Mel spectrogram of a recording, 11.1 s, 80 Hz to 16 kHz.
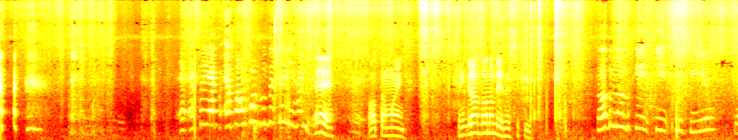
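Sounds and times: plastic bag rustling: 2.7 - 11.0.

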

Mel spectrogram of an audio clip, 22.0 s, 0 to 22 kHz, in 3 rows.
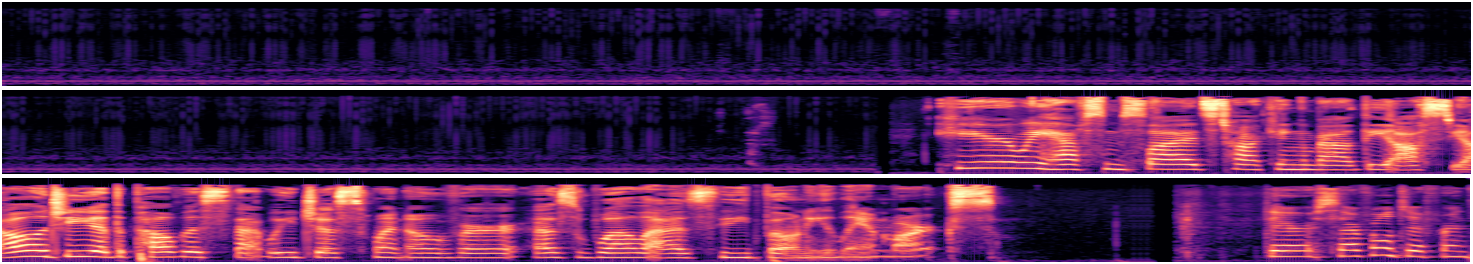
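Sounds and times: low hum: 0.0 - 16.2.

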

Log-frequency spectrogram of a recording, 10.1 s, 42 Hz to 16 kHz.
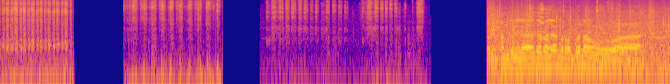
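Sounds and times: pencil scribbling: 0.0 - 1.1, 1.9 - 6.4.

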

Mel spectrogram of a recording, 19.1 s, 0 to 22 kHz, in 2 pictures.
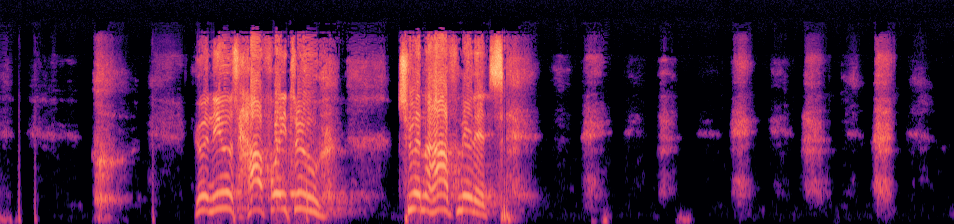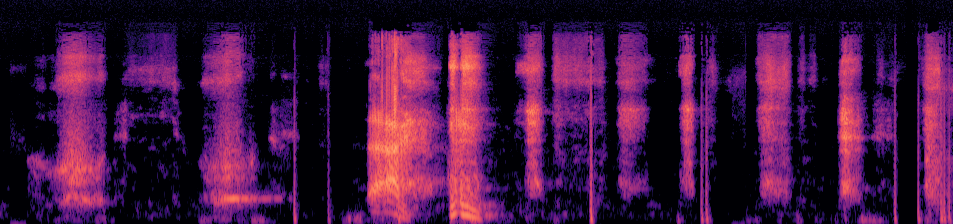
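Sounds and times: man panting hard: 3.2 - 4.0, 5.1 - 9.4, 10.0 - 12.5, 14.7 - 19.0.

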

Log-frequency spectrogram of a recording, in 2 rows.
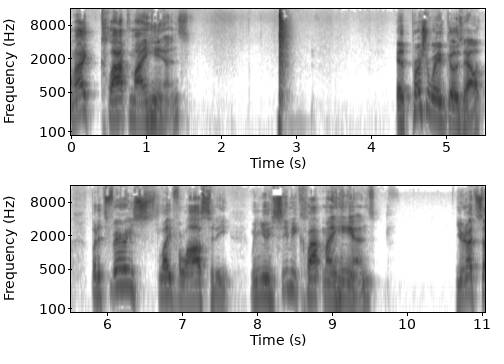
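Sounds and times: hand clap: 2.8 - 3.0.

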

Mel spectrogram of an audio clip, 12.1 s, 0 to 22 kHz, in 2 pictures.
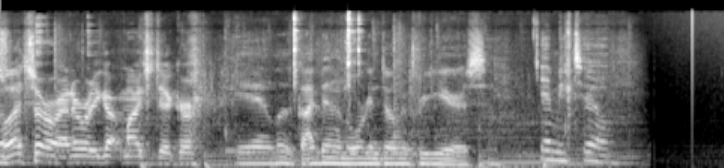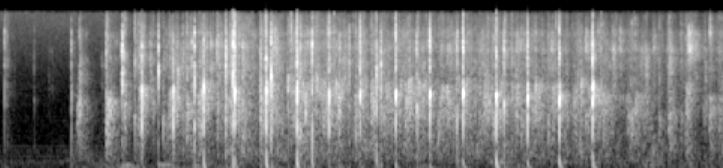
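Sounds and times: audience applauding: 6.6 - 12.0.

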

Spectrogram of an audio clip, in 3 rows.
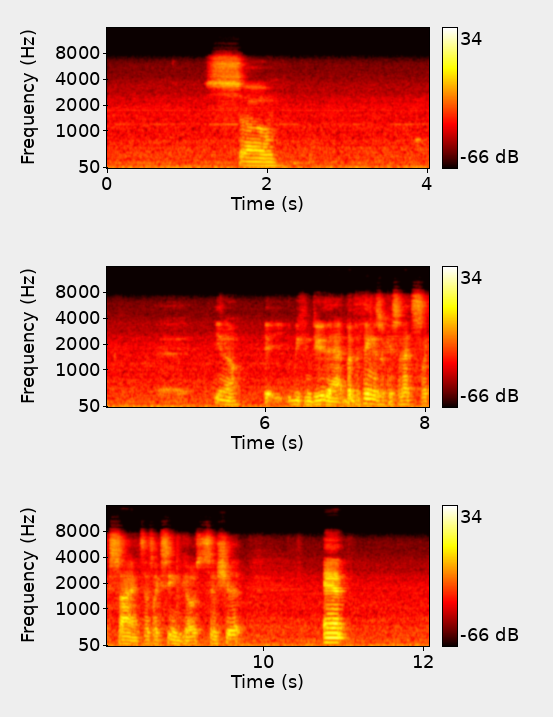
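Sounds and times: faint hiss: 0.0 - 11.2
low hum: 0.0 - 12.0.

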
